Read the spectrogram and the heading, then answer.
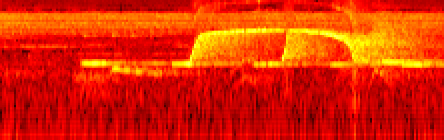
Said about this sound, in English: Now, that's the colorful cry of the surprisingly drab screaming peahawk.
